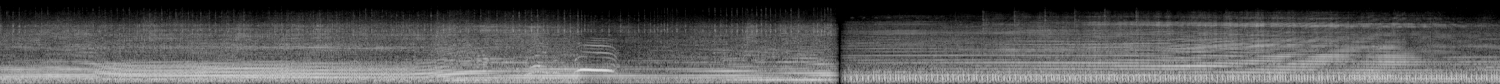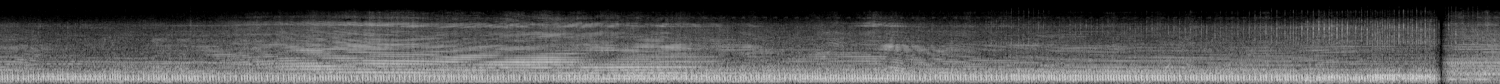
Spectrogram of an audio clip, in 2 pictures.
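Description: A small model airplane engine whines overhead, rising and falling in pitch.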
